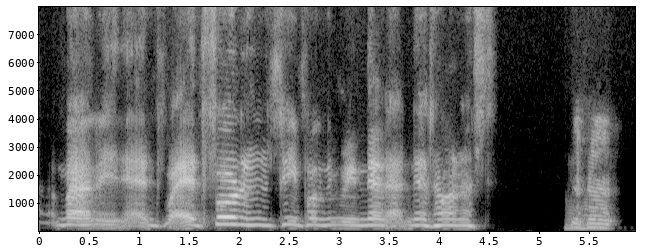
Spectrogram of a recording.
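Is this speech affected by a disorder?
Yes: cerebral palsy.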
